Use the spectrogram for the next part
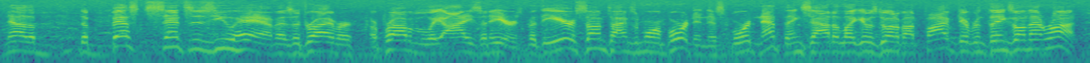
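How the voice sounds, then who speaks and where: Fast, high-voiced male trackside interviewer. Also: lively intonation. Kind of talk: sports interview. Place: outdoors at a pulling track. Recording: noisy outdoor trackside, engine din.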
